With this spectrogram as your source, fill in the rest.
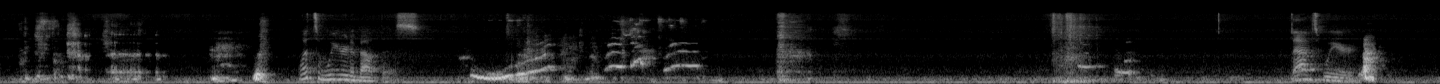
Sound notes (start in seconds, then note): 0.3 dog growling; 4.7 dog whimpering; 14.2 student speaking softly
